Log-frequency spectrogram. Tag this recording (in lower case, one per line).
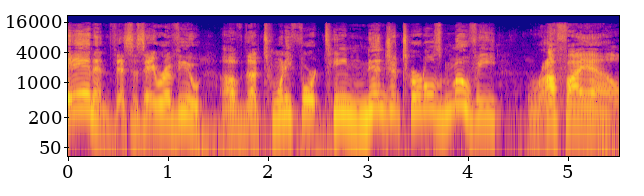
speech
